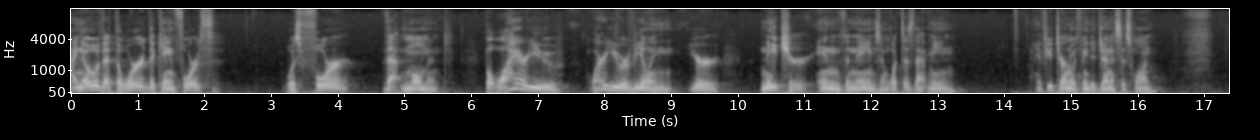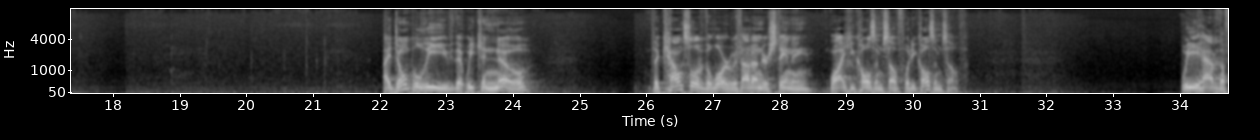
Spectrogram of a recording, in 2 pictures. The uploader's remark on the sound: Live from The Summit Church in Dover, OH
